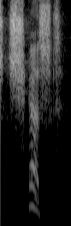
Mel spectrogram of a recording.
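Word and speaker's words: chesed: And that word loving kindness is chest in the Hebrew, which rhymes with blessed.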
